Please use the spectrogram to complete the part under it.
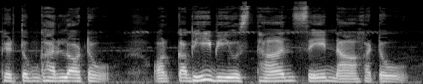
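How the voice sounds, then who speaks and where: A grave, authoritative male mystic as a woman acts him out for a cartoon folk tale. The delivery is solemn and full of warning, pitched well down and slow. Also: steady tone, dark tone. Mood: solemn, instructing.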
